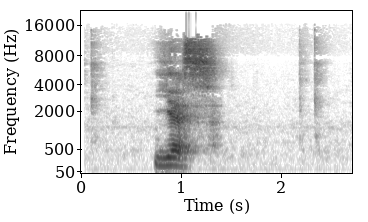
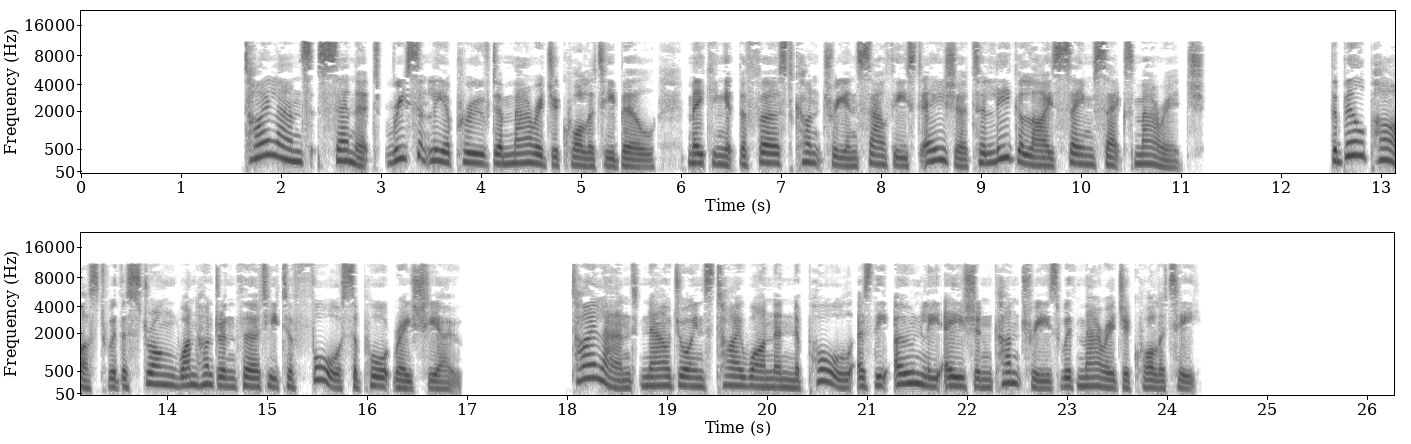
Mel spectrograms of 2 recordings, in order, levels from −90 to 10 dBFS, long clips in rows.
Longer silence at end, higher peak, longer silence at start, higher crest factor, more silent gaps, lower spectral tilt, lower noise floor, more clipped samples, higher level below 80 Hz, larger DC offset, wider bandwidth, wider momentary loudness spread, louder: second, 0.35 s vs 2 s; first, 0 dBFS vs -6 dBFS; second, 0.1 s vs 1.65 s; about the same, 20 dB vs 18 dB; neither; second, -1 dB/octave vs -4 dB/octave; second, -62 dBFS vs under -90 dBFS; neither; about the same, -64 dBFS vs -66 dBFS; neither; first, 17 kHz vs 11.5 kHz; first, 21 LU vs 5 LU; first, -12 LUFS vs -24 LUFS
